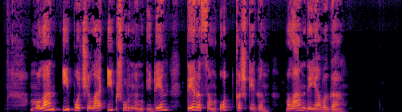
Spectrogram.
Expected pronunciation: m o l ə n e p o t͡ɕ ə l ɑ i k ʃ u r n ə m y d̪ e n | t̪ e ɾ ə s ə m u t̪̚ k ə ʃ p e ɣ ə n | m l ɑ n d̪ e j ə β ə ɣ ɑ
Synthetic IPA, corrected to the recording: m o l ɑ n i p o t͡ɕ ə l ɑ i k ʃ u r n ə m y d̪ e n | t̪ e ɾ ə s ə m o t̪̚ k ə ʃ k e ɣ ə n | m l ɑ n d̪ e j ɑ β ə ɣ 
